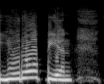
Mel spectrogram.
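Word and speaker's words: European: है वोवेल है इ लेकिन उसका जब हम उच्चारण कर रहे हैं तो यू से हो रहा है वाई यू से हो रहा है यूरोपियन तो इसकी वजह से यहां पे क्या लग गया?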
